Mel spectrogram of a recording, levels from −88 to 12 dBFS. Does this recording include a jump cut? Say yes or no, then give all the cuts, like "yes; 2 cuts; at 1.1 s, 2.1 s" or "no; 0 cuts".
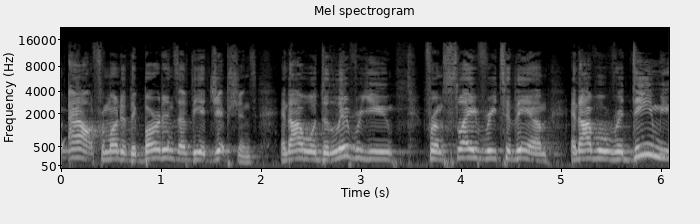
no; 0 cuts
